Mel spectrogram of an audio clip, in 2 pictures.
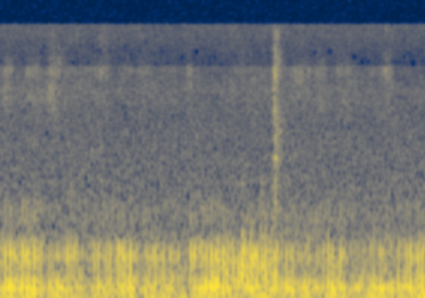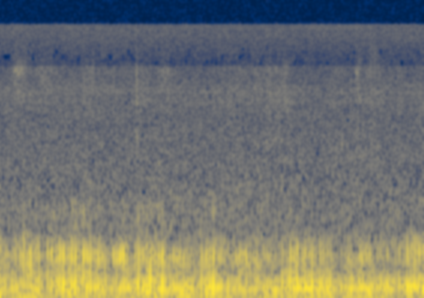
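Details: Black Panther, a pet cat, purring steadily: a low, continuous rumbling drone that pulses gently throughout, with one sharp click partway through and no other voices.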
